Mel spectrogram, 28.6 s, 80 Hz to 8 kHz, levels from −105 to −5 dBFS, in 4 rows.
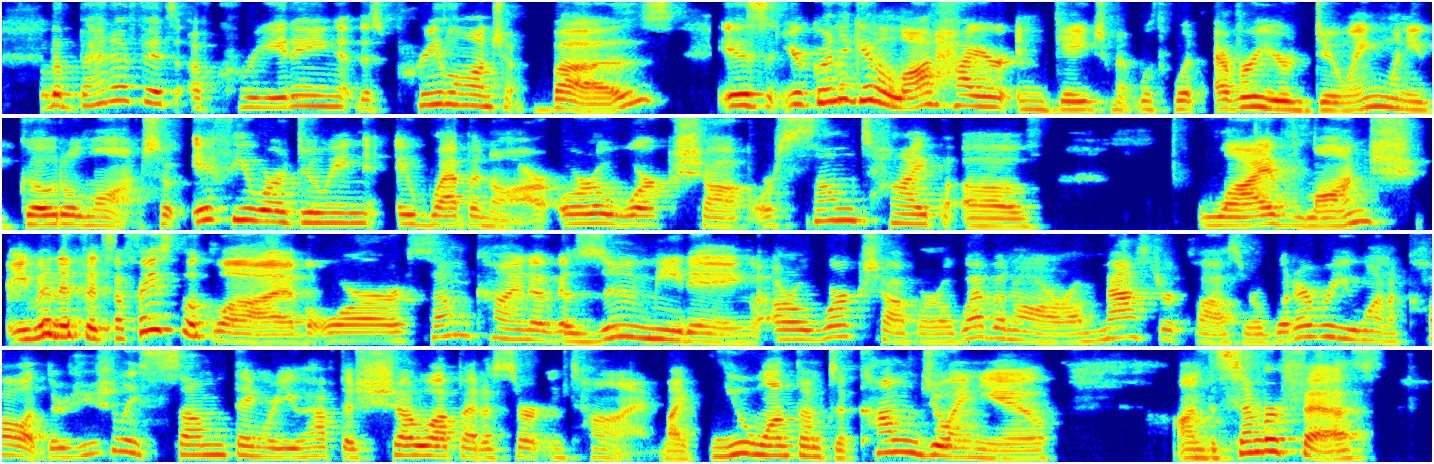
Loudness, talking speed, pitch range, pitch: -24 LUFS, 200 wpm, 175-250 Hz, 205 Hz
